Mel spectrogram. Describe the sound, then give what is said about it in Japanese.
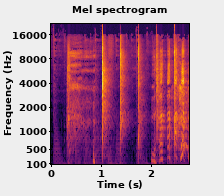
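The boy from the Haunted Mansion attraction at Tokyo Disneyland: a voice with a few sharp claps or snaps breaking in, then a busier stretch of sound toward the end. “じゃあこれはどうだ、これはホーンデッドマンションの男の子”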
